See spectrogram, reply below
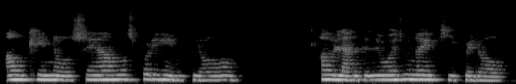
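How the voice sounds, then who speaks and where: A woman's voice: mid-range voice, level tone, slow pace, echoey room, highs cut off. A woman researcher leading an online workshop, speaking hesitantly with many fillers over a video call. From Colombia.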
